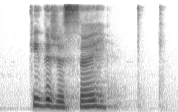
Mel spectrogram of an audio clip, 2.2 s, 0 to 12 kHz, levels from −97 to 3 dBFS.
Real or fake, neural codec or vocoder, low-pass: fake; autoencoder, 22.05 kHz, a latent of 192 numbers a frame, VITS, trained on one speaker; 9.9 kHz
